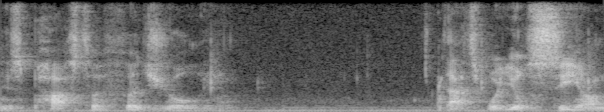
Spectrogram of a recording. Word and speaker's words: pasta fagioli: right here this is pasta okay the correct pronunciation is pasta fagioli that's what you'll see on the menu if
